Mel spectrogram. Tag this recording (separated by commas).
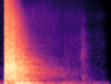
Explosion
